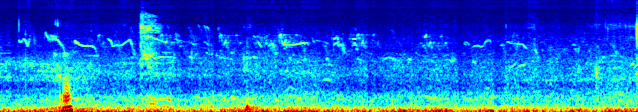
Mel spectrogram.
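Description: Faint, scattered bird chirps over a low, steady rumble of outdoor background noise.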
